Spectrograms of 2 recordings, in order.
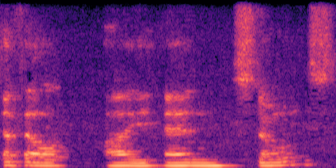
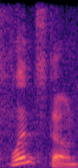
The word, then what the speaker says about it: Flintstones: It's just FLIN Stones. No, it's Flintstones. There is a T in there. So it is Flintstones.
